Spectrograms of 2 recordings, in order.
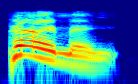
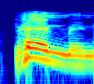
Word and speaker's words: Penman: No, you called my name wrong. You said Perryman. I'm not Perryman.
